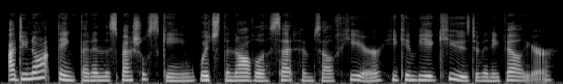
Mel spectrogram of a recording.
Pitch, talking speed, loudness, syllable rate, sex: 190 Hz, 235 wpm, -23 LUFS, 6.1 syllables/s, female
